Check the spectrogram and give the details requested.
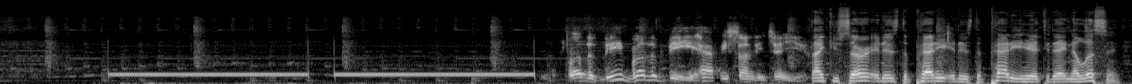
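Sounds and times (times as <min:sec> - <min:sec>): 
steady telephone tone as a call is dialed: 0:01.1 - 0:05.5
speech: 0:05.8 - 0:11.3.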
